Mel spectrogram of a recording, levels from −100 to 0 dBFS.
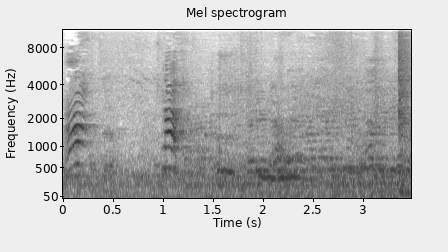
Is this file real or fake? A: real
